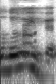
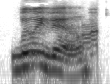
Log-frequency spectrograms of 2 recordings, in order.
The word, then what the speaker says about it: Louisville: It's like, Louisville. Louisville. Even I know how to say it. It doesn't it's like Oh. Louisville. Louisville. No. If you're from the South, it's Louisville. Louisville.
